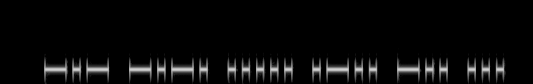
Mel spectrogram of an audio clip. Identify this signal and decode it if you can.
Morse code, heard as a keyed tone, about 17 wpm, 700 Hz. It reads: KC5LDS
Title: USA Call Signs - 6 Characters - Repeated 3x - 17wpm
